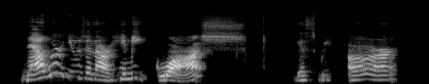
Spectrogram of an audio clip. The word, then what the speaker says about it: gouache: Now we're using our Hemi gouache. Yes, we are. Gouache rhymes with squash to color the grass, and see how quickly it went.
